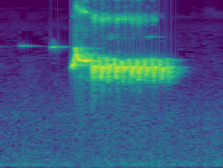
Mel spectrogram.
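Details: Sunda blue robin, endemic to Java and Sumatra, used as tutor song for cage birds: soft high pips lead into one bright warbled whistle, about a second long, trilling and slowly sliding lower before stopping cleanly.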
